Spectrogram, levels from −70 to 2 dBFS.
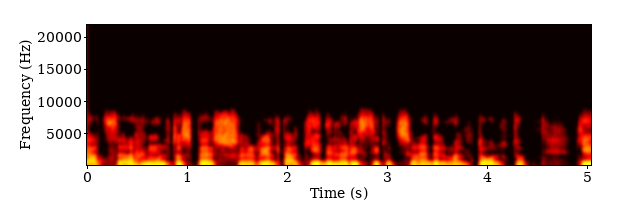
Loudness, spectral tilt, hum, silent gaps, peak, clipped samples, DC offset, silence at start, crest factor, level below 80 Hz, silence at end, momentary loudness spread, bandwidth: -22 LUFS; -4.5 dB/octave; none; none; -6 dBFS; under 0.1%; under 0.1%; 0 s; 16 dB; -56 dBFS; 0 s; 6 LU; 9.2 kHz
